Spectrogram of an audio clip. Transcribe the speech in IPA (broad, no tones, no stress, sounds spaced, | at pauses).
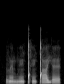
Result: ð ɛ̃ b ẽ ǃʰ ẽ ǃ a j ɛ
